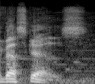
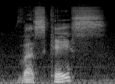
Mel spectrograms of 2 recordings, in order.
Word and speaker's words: Vasquez: It's because her last name is Spanish, so it would actually be pronounced Vasquez. What? Vasquez.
